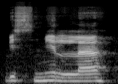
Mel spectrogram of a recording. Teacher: Bismillah dibaca tipis. Kenapa? Karena sebelumnya ada huruf berharakat kasrah.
